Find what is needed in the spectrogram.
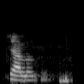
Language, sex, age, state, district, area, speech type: Kashmiri, female, 18-30, Jammu and Kashmir, Budgam, rural, conversation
